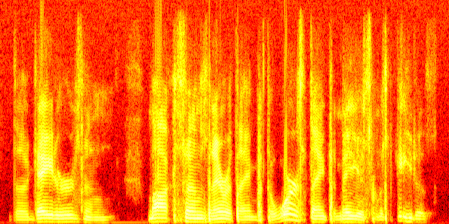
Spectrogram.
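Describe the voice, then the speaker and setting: Here a man with a Mississippi accent talks at a medium pitch. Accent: Southern US (Mississippi). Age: 60s. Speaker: dog trainer and hunter. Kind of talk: podcast interview. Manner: casual, hesitant with repeated words.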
